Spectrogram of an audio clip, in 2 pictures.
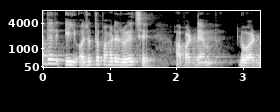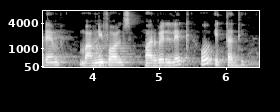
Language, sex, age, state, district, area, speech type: Bengali, male, 30-45, West Bengal, Purulia, urban, spontaneous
